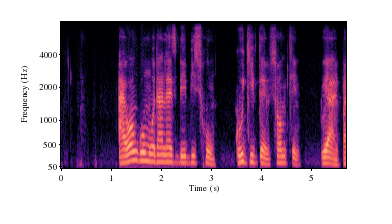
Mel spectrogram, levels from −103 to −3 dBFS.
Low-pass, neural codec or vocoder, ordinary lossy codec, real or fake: 7.2 kHz; none; Opus, 16 kbps; real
